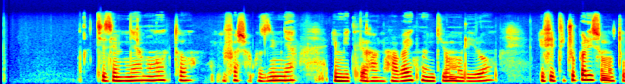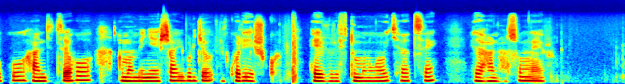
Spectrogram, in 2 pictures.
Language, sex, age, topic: Kinyarwanda, female, 18-24, government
